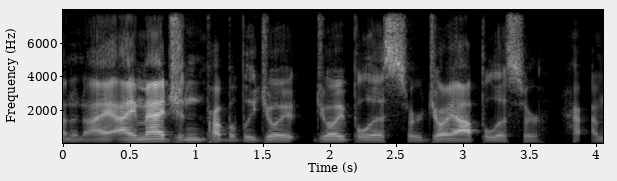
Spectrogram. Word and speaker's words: Joypolis: Joyopolis or I thought it was is pronounced Joypolis because there's no O in the middle.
